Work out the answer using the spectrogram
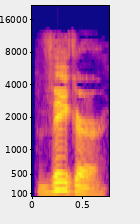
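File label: "vigor", British English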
